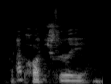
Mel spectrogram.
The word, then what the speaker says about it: Opochtli: The T is silent. Opochtli.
